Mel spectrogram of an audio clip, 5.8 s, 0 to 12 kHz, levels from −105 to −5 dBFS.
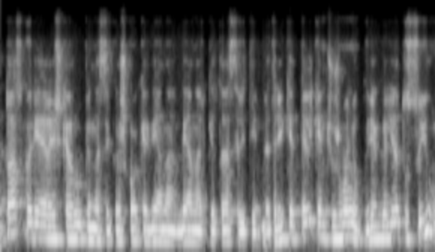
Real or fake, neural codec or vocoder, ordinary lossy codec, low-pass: real; none; Opus, 32 kbps; 7.2 kHz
